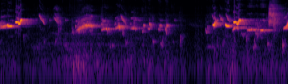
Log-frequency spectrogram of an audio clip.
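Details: Song of a Ruby-throated bulbul housed in an aviary, used to stimulate reluctant birds. Sweet whistled notes slide downward into chattering warbles, pause briefly, then resume with a bright rising-and-falling run.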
